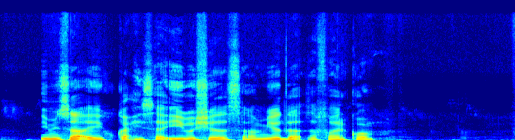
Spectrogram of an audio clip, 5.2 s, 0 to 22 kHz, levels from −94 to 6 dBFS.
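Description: No technical faults can be heard anywhere in this recording.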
